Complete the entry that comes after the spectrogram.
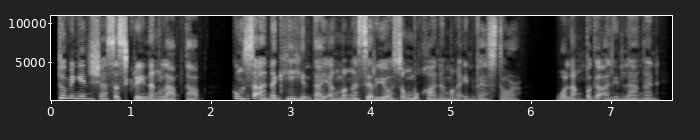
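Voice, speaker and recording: Expressive low-voiced Filipino woman narrating a story. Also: no room sound, clean studio sound. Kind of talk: dramatic scripted narration of a romance story.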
